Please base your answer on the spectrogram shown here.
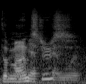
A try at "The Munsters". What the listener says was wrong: You're pronouncing it the same way. You're pronouncing monster and Munster the same way. One has an O in it and one has a U in it.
